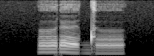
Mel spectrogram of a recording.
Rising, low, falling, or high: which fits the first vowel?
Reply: high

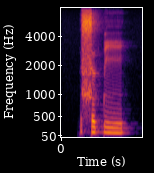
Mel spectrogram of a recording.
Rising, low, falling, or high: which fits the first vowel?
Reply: low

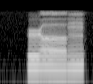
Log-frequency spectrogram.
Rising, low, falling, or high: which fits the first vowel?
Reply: low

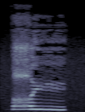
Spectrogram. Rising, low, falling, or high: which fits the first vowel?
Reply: falling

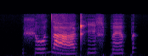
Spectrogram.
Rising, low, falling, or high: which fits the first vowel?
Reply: rising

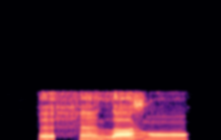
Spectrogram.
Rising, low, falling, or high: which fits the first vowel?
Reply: low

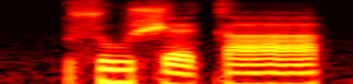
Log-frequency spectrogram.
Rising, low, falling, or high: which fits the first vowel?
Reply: high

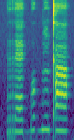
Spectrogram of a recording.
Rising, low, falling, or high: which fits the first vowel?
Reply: low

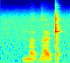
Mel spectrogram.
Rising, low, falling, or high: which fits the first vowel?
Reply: low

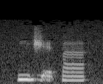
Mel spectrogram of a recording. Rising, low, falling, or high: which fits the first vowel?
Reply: falling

